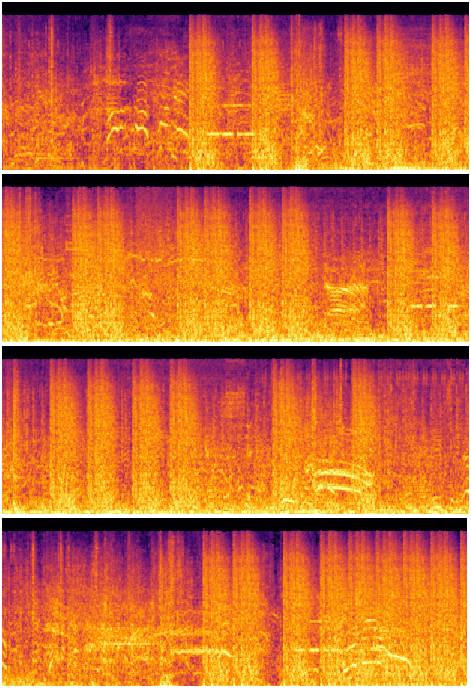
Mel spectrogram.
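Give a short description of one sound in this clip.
Zombies growl and shriek.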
